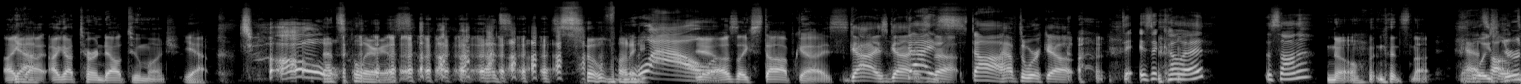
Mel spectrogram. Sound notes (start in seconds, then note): 3.0 all laughing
